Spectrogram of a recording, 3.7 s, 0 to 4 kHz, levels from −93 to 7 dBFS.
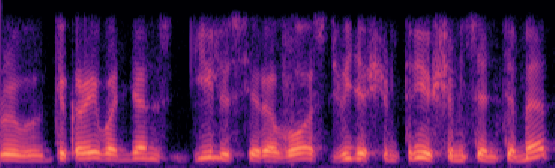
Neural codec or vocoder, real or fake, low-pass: none; real; 3.6 kHz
